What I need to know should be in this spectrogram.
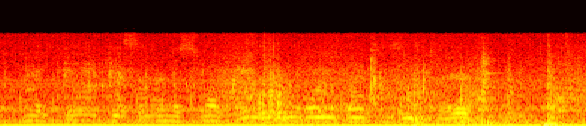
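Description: A pig grunts a few times.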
